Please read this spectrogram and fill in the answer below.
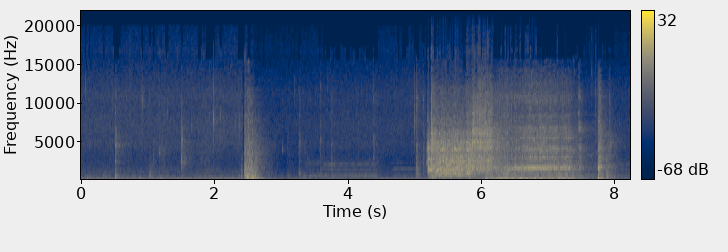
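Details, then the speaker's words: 1995 Lincoln Mark VIII with a swapped 4.6 4V Cobra V8 starts, coughs and catches, then a loud sustained hiss and spray as transmission fluid blows out of the cooler line onto the floor. "You finally get it started and it coughs and goes, and it literally sounds like it has diarrhea. It's like, You know what that is? It's a transmission fluid going all over the floor out of the cooler line."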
